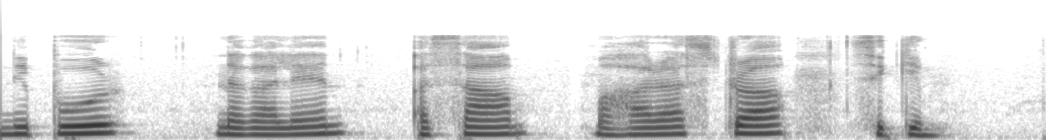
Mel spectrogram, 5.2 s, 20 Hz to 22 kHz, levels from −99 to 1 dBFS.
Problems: none marked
